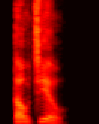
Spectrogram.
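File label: "เต้าเจี้ยว", Thai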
